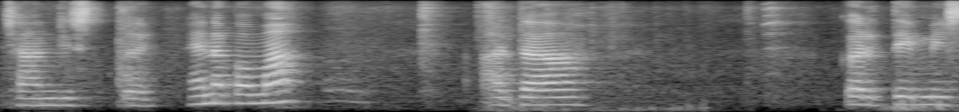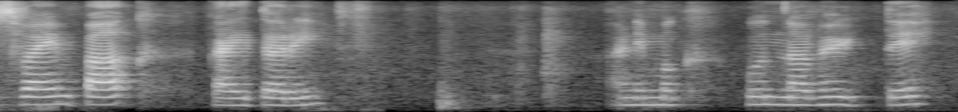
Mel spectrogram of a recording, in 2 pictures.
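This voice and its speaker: A woman's voice: medium pitch, a little hiss or hum. A mother filming a casual home vlog in her bedroom, chatting to her small son in a sing-song baby-talk way. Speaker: mother and vlogger.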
